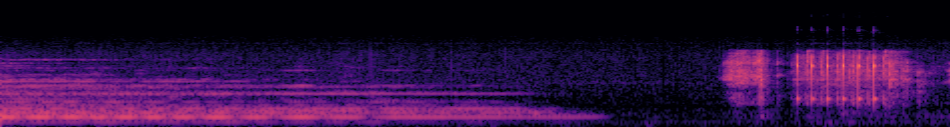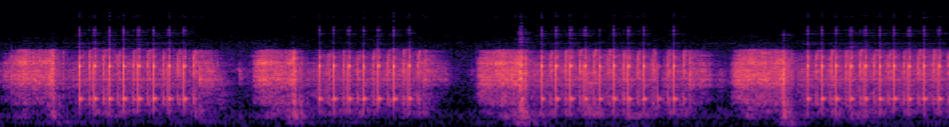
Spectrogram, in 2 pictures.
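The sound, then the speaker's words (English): A telephone is dialed, a low sustained tone fading out before a series of six loud, bright buzzing rotary-dial bursts in an irregular rhythm, separated by short silences and faint clicks. “Operator, I've been dialing Murray Hill”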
